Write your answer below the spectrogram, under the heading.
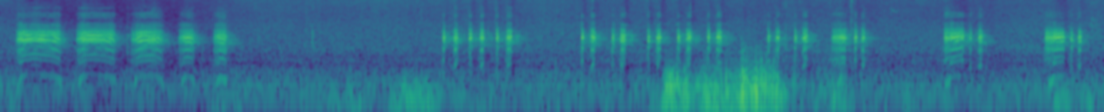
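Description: Ducks quacking: a run of about five loud quacks, then stretches of rapid chattering notes mixed with more quacks, and a few single quacks near the end.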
